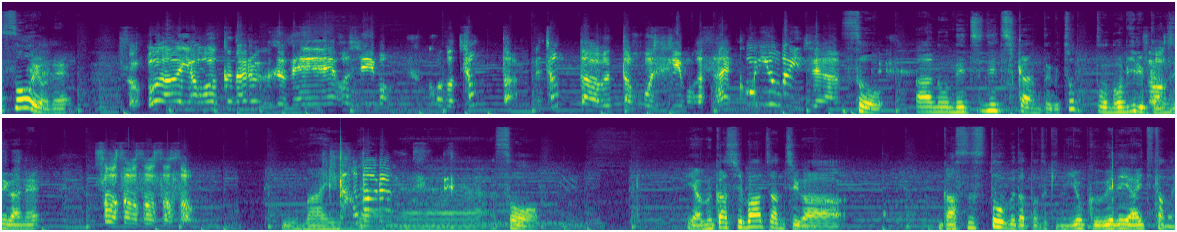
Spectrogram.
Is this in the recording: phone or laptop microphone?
yes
